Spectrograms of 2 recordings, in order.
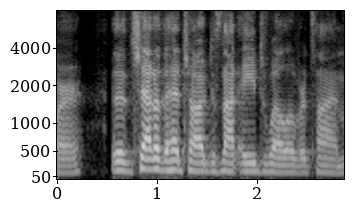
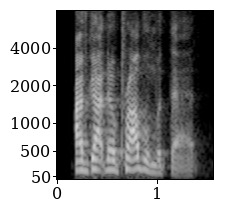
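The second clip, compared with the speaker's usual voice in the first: cool, badass action-hero delivery. Retelling a TV scene, imitating Trent: imitating a cool badass delivery. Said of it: "the sickest fucking cool-ass M L G sunglasses delivery".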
